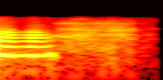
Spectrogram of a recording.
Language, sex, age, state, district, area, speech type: Bengali, female, 18-30, West Bengal, Malda, urban, conversation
